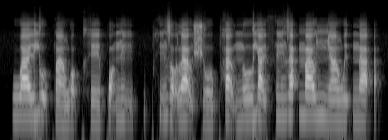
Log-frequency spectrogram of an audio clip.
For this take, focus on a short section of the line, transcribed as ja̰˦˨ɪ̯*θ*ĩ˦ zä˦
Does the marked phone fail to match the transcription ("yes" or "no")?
no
